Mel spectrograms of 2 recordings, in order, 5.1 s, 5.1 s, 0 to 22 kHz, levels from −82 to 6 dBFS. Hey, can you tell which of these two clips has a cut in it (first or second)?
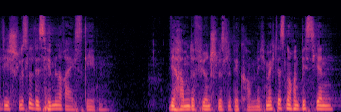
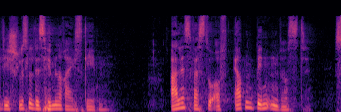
first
